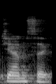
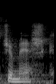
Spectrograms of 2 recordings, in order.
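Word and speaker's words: Jamsek: I always call it JAMSEC, but I've been told it's Jameshk.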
